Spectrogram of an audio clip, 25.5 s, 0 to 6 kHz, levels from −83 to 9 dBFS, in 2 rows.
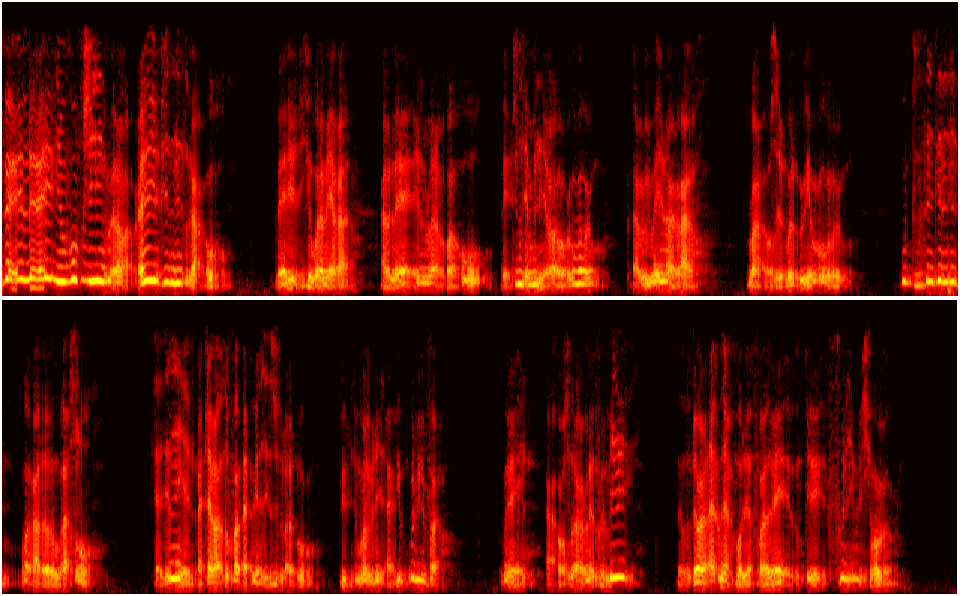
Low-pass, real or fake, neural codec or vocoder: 5.4 kHz; fake; autoencoder, 44.1 kHz, a latent of 192 numbers a frame, MeloTTS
